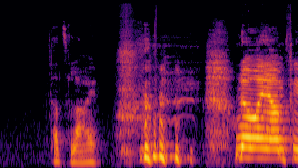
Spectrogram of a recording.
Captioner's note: both laughing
